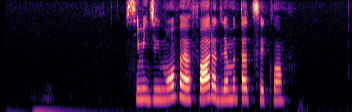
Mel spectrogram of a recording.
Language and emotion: Russian, neutral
